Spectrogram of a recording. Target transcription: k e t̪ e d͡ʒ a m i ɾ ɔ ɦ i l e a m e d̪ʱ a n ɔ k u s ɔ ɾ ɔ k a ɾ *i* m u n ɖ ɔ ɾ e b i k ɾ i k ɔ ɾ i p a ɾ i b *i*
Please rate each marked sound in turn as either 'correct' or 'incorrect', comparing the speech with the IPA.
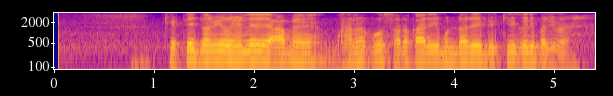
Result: correct, incorrect: a

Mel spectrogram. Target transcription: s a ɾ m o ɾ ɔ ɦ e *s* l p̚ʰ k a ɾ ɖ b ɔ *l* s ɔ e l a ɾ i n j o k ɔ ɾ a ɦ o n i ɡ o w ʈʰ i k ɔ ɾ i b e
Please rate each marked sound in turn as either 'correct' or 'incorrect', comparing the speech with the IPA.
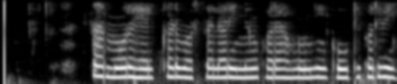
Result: incorrect: none, incorrect: ɾ

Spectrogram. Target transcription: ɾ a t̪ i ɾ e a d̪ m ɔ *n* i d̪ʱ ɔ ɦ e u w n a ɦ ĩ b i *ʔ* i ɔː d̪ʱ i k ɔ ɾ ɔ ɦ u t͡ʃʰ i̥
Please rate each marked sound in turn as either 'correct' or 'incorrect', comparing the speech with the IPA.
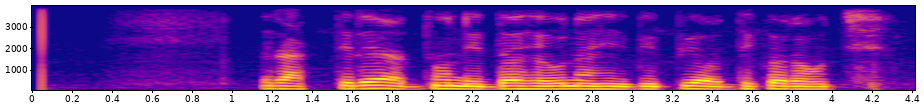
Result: correct, incorrect: p

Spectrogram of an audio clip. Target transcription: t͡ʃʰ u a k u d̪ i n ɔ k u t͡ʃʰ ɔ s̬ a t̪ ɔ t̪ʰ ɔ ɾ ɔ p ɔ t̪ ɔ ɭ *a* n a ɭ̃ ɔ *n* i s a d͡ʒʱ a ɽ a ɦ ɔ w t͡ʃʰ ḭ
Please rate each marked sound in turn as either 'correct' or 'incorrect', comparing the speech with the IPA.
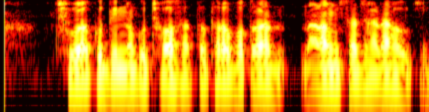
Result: correct, incorrect: m

